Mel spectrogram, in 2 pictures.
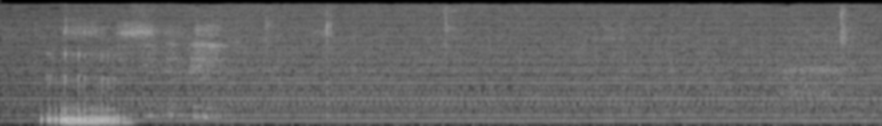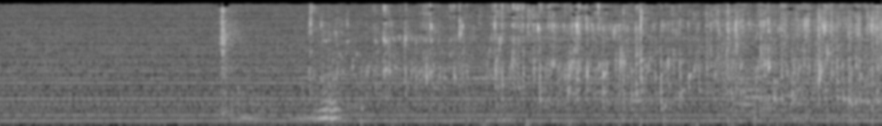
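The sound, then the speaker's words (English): Water pours into a container with a steady, splashing trickle over the last few seconds, set against a constant electrical hum and a brief low thump near the start. “Yeah, yes, but what was the water doing? Pulling, you know everything, pulling in the thing.”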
